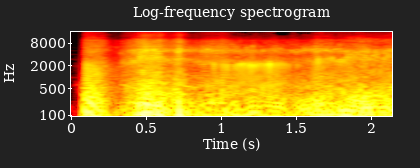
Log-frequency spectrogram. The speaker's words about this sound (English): Oh, Lord. Oh, Joe Biden farted in my face.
